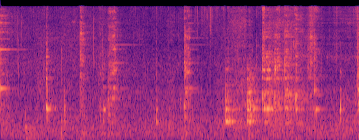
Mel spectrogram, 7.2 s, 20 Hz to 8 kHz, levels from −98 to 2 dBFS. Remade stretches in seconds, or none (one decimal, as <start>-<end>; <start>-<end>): 6.0-7.2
